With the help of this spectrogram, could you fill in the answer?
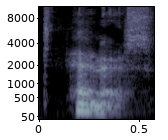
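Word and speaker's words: Tenace: early 80s named Jean tennis not spelled like the sport but spelled like the word 10 and the word Ace Tennis uh he was a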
